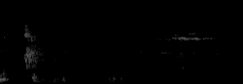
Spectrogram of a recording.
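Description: Near silence on a video call: room tone, with a faint, brief high-pitched sound near the end.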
